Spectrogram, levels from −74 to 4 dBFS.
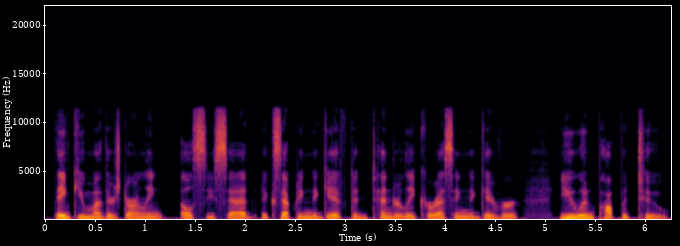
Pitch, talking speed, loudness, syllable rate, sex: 170 Hz, 170 wpm, -20 LUFS, 5.4 syllables/s, female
